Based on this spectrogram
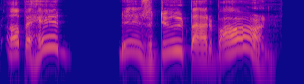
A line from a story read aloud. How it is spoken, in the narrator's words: Trevor called out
